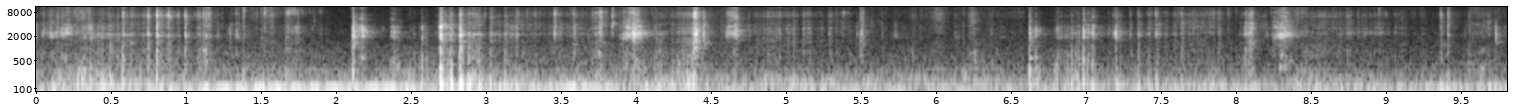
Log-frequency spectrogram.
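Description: A thinned, solid yellow bar of soap held in the palm is scraped with a metal blade. Quick, dry, crisp scrapes crackle and crinkle in rapid succession over a steady low hum.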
